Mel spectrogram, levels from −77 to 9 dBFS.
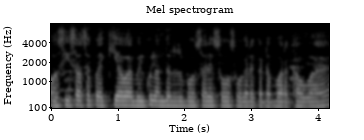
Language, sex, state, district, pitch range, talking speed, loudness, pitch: Hindi, male, Bihar, Araria, 145-155 Hz, 270 wpm, -33 LUFS, 150 Hz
